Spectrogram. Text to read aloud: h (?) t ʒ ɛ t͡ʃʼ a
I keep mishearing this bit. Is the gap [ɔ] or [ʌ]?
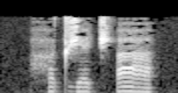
ʌ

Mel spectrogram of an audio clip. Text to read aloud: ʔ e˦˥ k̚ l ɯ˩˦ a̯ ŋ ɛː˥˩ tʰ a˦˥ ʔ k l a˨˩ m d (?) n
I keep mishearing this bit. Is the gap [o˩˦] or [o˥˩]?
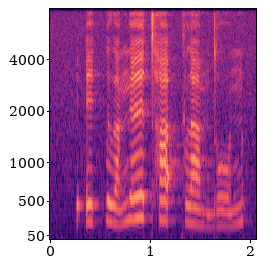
o˩˦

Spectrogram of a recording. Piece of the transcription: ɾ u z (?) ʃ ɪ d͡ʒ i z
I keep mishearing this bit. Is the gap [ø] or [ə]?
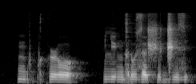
ə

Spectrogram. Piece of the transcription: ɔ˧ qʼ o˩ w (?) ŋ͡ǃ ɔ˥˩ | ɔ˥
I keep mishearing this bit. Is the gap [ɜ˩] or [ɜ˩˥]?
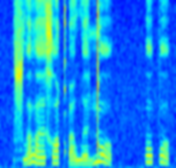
ɜ˩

